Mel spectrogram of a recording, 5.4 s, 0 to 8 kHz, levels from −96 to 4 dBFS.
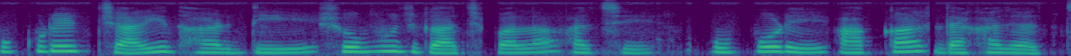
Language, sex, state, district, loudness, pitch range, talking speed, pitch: Bengali, female, West Bengal, Jhargram, -35 LUFS, 200-255 Hz, 110 wpm, 220 Hz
